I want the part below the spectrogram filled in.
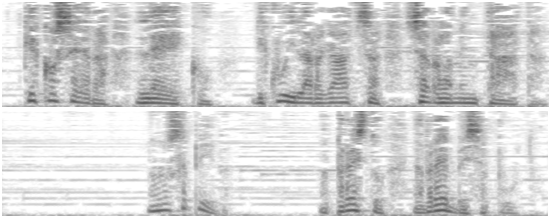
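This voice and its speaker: A man reading a novel aloud for radio in a measured, expressive manner. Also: medium pitch, slightly rough. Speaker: audiobook reader.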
